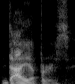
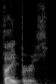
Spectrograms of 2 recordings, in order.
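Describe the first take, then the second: First: Every letter is sounded, giving three syllables. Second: The middle vowel is dropped, giving two syllables. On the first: The speaker calls it wrong. "pronounce every fucking letter in it" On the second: The speaker calls it right. "It's diapers"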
